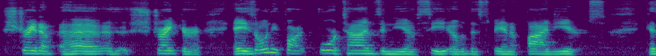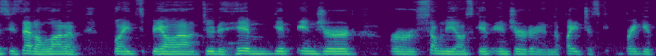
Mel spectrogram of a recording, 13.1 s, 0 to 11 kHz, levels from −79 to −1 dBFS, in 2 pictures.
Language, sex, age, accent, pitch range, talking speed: English, male, 30-49, American, 135-150 Hz, 195 wpm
